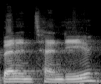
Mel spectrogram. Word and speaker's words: Benintendi: It's Andrew Benintendi.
